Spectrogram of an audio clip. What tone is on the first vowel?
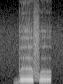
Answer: rising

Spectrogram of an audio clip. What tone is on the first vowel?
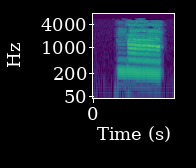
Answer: high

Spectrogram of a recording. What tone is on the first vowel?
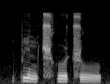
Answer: falling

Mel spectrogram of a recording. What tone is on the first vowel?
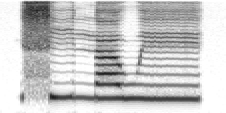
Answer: high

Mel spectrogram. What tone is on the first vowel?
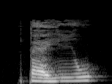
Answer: low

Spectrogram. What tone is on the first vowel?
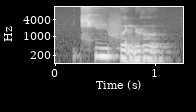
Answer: high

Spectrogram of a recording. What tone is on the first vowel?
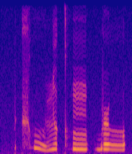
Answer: falling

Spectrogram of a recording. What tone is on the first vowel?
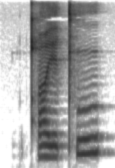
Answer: low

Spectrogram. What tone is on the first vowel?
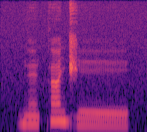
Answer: low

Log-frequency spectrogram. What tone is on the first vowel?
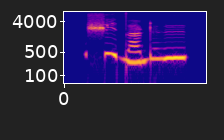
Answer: falling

